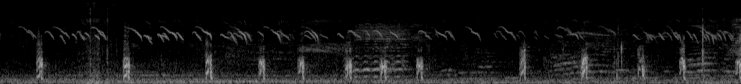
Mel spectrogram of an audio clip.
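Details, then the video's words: Baby chicks chirp constantly in a busy flock of bright, downslurred peeps. Sharp lower clucks recur about every half second to second, with a faint low hum beneath. "Baby Chick Chirping Sounds"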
